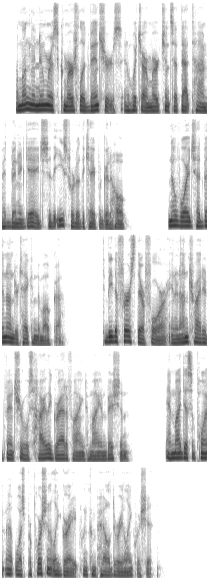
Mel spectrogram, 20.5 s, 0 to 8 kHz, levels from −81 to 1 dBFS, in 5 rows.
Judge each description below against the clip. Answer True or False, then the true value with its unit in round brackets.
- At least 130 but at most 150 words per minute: False (165 wpm)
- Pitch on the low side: True (100 Hz)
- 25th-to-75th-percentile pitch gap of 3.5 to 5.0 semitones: True (4.4 semitones)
